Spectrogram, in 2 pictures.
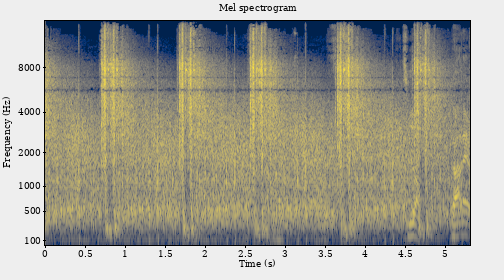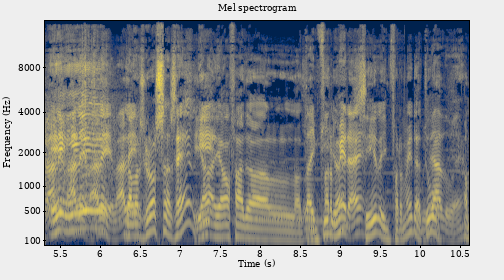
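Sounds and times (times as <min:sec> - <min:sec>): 
heavy machine gun firing in bursts: 0:00.0 - 0:05.3
speech: 0:04.6 - 0:10.6.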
